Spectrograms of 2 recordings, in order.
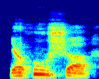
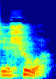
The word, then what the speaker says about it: Yeshua: who keep saying, well, his name isn't Yeshua, it's Yahusha or Yahushua or all these other crazy things coming from. If you go to the land of Israel, it's Yeshua. That's how it's said.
